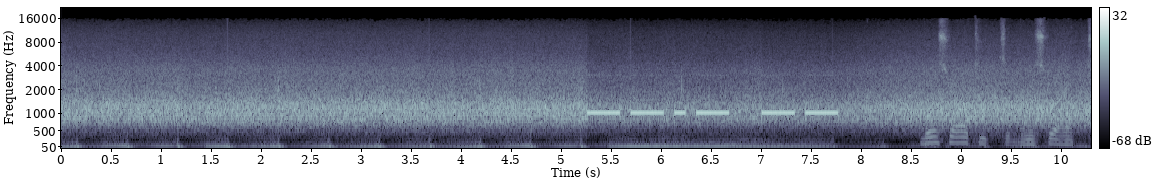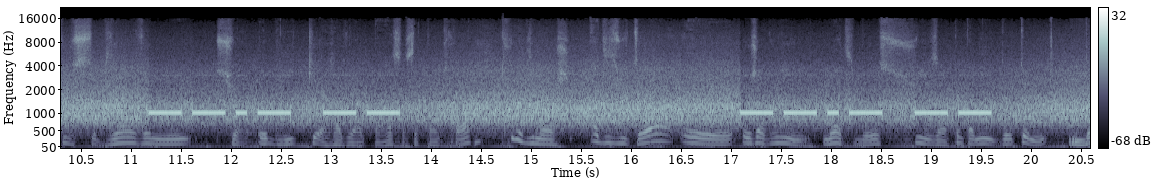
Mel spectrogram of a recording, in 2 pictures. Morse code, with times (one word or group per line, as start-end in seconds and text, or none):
5.3-7.8 QM
11.2-13.7 QM
17.1-19.6 QM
